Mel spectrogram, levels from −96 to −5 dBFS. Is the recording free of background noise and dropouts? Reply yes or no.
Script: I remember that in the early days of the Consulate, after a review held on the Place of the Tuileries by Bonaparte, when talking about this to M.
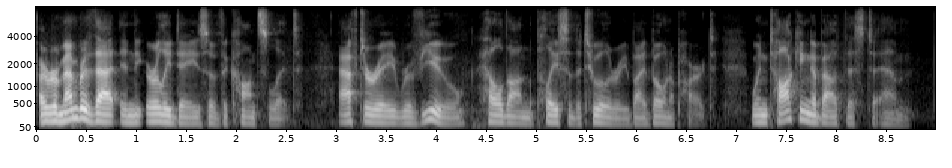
yes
